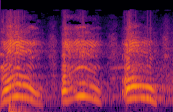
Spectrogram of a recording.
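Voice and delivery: very high mock cries; hollering wife. Preacher imitating the wife's high wailing cries. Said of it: "She's hollering".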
